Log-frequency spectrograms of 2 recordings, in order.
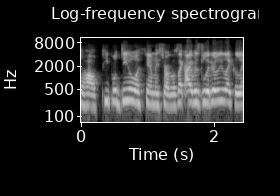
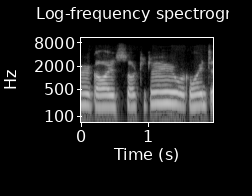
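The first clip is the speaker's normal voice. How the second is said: imitated throaty voice from the back of throat; 4 dB quieter than usual. Describing an online class instructor's voice to friends, imitating his throaty voice. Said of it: "like in the back of his throat".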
